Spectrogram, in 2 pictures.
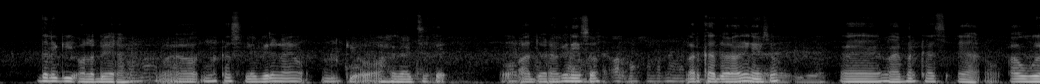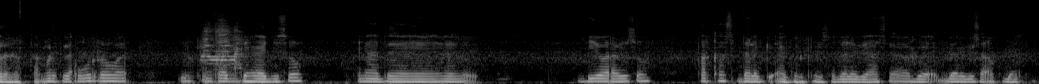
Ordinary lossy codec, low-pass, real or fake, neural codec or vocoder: none; none; fake; codec, 44.1 kHz, 7.8 kbps, Pupu-Codec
